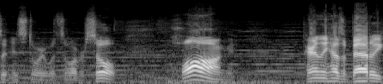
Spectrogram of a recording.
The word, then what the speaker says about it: Hwang: Hwang! The H is silent.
